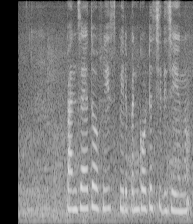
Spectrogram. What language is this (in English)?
Malayalam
